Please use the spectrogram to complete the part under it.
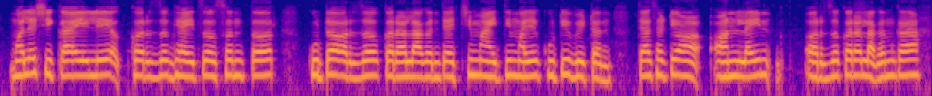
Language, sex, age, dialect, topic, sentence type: Marathi, female, 25-30, Varhadi, banking, question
